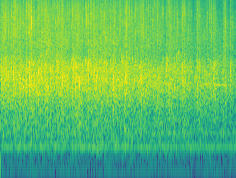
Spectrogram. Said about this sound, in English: Y'all give them a big hand clap.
